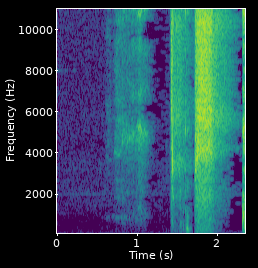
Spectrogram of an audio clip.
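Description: A person sneezing: a faint intake of breath, then one loud sneeze about one and a half seconds in.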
